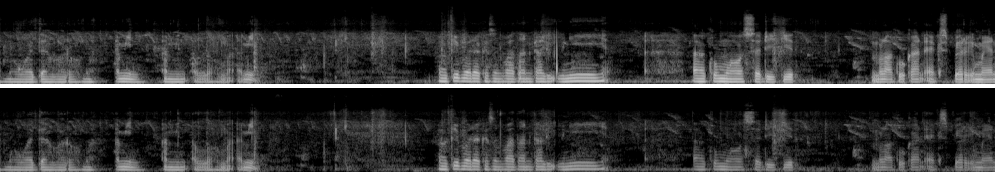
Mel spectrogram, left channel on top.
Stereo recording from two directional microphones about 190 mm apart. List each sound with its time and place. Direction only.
0.3 s speech: 5° right (ahead or behind)
2.0 s speech: 25° right (ahead or behind)
4.4 s speech: centre (ahead or behind)
5.7 s speech: 30° left (ahead or behind)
